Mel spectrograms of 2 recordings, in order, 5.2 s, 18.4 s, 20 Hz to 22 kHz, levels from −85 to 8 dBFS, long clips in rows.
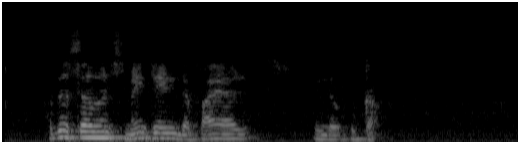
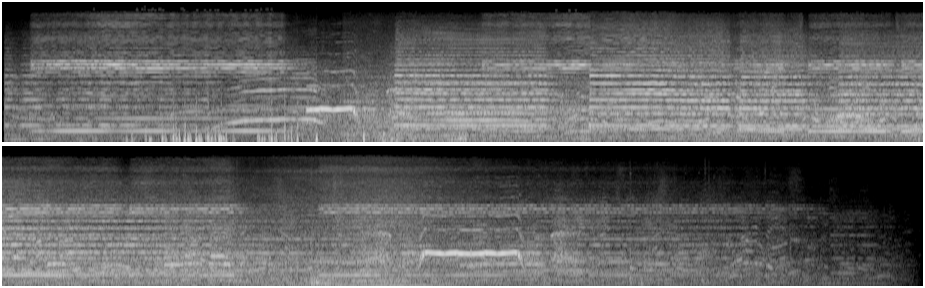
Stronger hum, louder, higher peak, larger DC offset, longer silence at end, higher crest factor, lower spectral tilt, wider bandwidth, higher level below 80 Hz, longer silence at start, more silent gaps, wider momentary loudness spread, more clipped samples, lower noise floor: first, 50 Hz at -70 dBFS vs none; second, -44 LUFS vs -16 LUFS; second, -28 dBFS vs 0 dBFS; neither; first, 1.4 s vs 1.25 s; about the same, 18 dB vs 18 dB; first, -8 dB/octave vs -3.5 dB/octave; second, 10.5 kHz vs 16.5 kHz; second, -72 dBFS vs -40 dBFS; first, 0.45 s vs 0 s; neither; about the same, 18 LU vs 16 LU; neither; first, -74 dBFS vs -54 dBFS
